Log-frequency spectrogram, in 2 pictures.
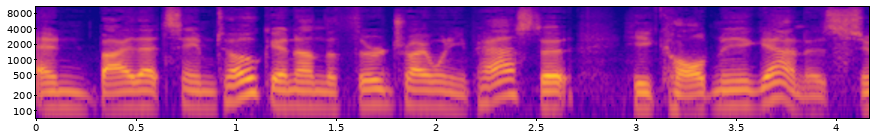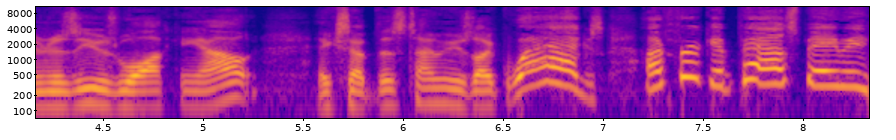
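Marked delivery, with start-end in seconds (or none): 6.5-8.3 thrilled, all excited, very high-pitched exclaiming. Retelling a phone call after passing the test on the third try: imitating someone all excited. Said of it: "all excited".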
